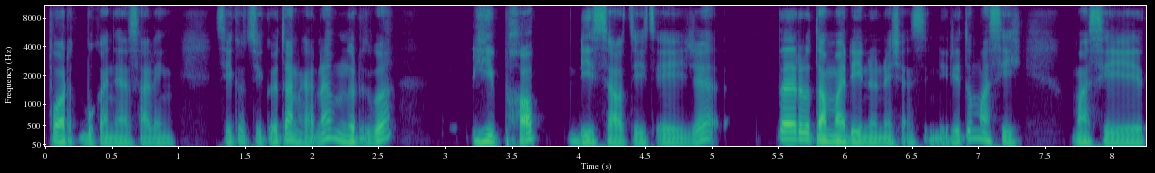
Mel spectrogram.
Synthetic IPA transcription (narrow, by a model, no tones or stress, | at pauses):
pɔrt̪̚bukanɲasalɪŋ | sikʊt̪sikut̪ankaɾənamənuɾʊt̪̚ɡua | ɦiphɔp̚disawt̪it̪ed͡ʒa | t̪əɾut̪amadiːndonesia̰səndḭɾit̪umasɪh | masɪ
